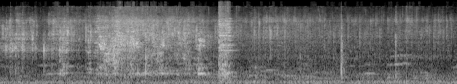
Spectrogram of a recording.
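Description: Kashmiri chili powder hitting hot oil in a pan for a mustard hilsa curry, a loud close sizzle with stirring scrapes and a sharp clink of utensil on metal, no voices.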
